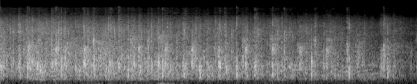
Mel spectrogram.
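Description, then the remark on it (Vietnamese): Sustained applause from an audience at a Buddhist retreat, thanking a group from Biên Hòa city who offered rice and food for the retreat, a dense wash of many hands clapping steadily at a fairly loud level throughout, with no voices standing out. “Xin một tràng pháo tay.”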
